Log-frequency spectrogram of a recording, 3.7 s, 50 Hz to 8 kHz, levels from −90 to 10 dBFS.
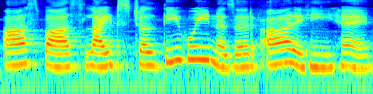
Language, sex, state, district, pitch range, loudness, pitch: Hindi, female, Punjab, Fazilka, 220-260 Hz, -15 LUFS, 235 Hz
